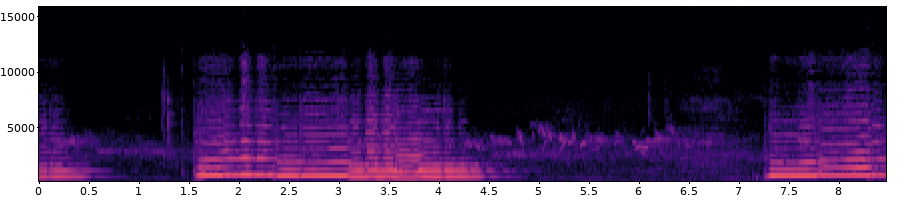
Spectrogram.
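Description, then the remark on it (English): A bird sings in two loud, bright bursts of sustained, whistling notes, with softer twittering and chirps filling the quieter gap between them. “The bird's okay, I think. It is. It's happy.”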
